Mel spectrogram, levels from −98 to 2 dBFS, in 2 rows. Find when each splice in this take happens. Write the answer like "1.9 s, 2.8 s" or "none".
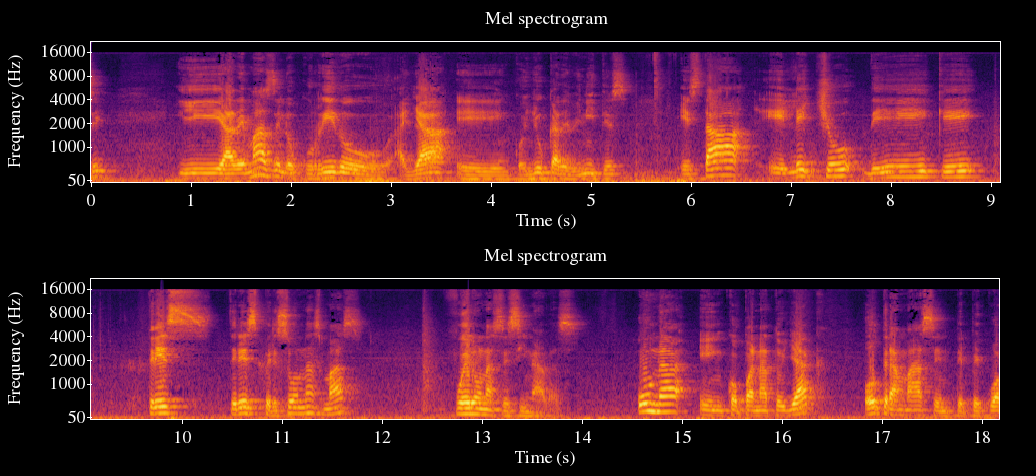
none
